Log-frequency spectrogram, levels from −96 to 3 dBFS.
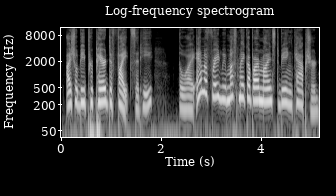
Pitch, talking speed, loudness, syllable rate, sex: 225 Hz, 245 wpm, -17 LUFS, 5.9 syllables/s, female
